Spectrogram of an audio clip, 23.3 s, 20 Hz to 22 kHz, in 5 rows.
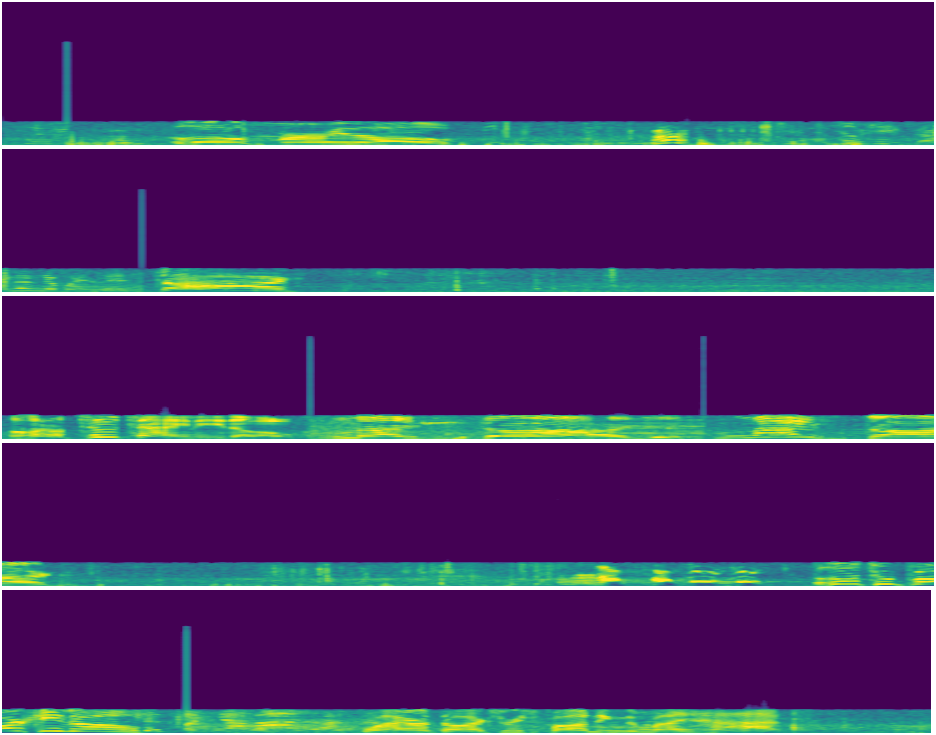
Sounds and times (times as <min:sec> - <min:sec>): Outside, urban or manmade: 0:00.0 - 0:23.2
Dog: 0:03.2 - 0:03.5, 0:16.8 - 0:17.9.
